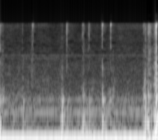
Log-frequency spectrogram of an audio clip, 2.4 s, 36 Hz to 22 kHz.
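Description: Buttons of a TI-83 Plus graphing calculator being pressed: a quick, uneven run of small plastic key clicks as a multiplication is keyed in.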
